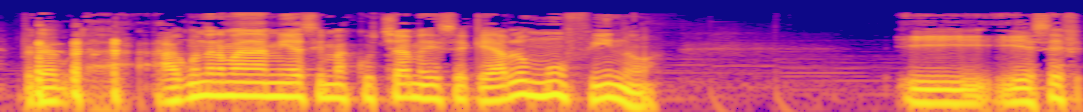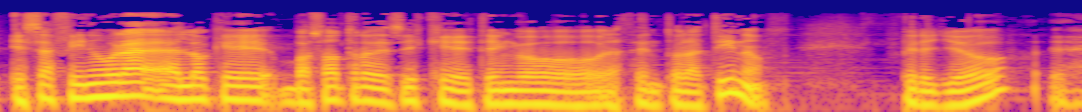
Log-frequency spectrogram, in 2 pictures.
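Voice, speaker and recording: This Andalusian podcast co-host rambles through relaxed conversation with plenty of chuckles and a clear Andalusian Spanish accent. He speaks in a mid-range voice that's gravelly yet a bit mellow.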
